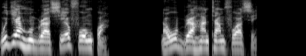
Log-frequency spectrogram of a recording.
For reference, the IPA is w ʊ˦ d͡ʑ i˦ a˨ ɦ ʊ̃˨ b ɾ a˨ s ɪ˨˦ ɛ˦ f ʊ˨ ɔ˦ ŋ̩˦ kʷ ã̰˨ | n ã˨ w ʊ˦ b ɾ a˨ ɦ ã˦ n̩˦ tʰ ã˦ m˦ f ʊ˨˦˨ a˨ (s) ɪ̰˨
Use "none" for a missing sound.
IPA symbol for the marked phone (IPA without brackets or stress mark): s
